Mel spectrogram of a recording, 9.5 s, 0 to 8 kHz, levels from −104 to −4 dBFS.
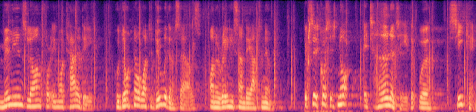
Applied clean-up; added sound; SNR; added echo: none; Run; 18 dB; reverberation time 2.7 s.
